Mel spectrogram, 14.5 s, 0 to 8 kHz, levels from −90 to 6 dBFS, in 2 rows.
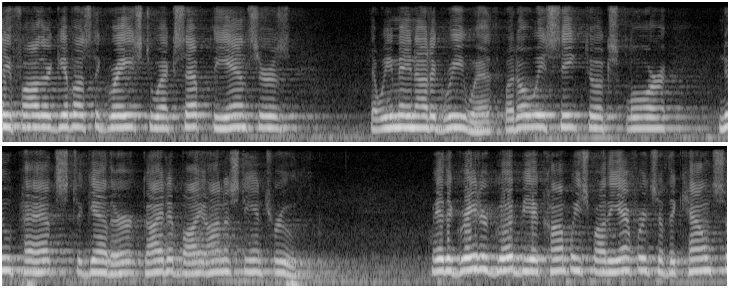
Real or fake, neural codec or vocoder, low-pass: real; none; 7.2 kHz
